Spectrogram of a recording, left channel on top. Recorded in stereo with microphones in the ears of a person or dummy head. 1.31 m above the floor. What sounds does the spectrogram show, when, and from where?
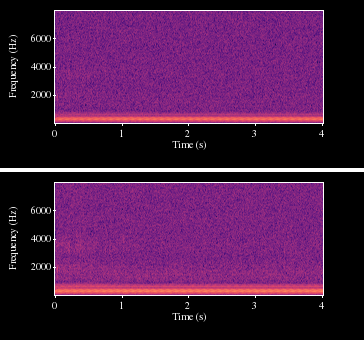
0.0 s an engine running: 35° right (ahead or behind)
